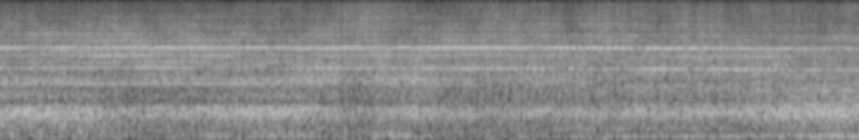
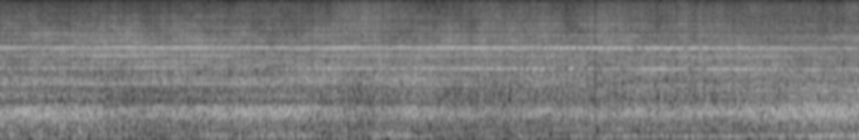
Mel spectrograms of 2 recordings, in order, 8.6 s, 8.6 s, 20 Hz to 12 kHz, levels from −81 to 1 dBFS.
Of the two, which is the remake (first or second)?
second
